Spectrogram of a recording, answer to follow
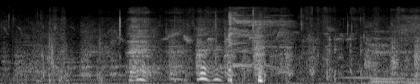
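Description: A dog making a few short, rising-and-falling calls around the middle.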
